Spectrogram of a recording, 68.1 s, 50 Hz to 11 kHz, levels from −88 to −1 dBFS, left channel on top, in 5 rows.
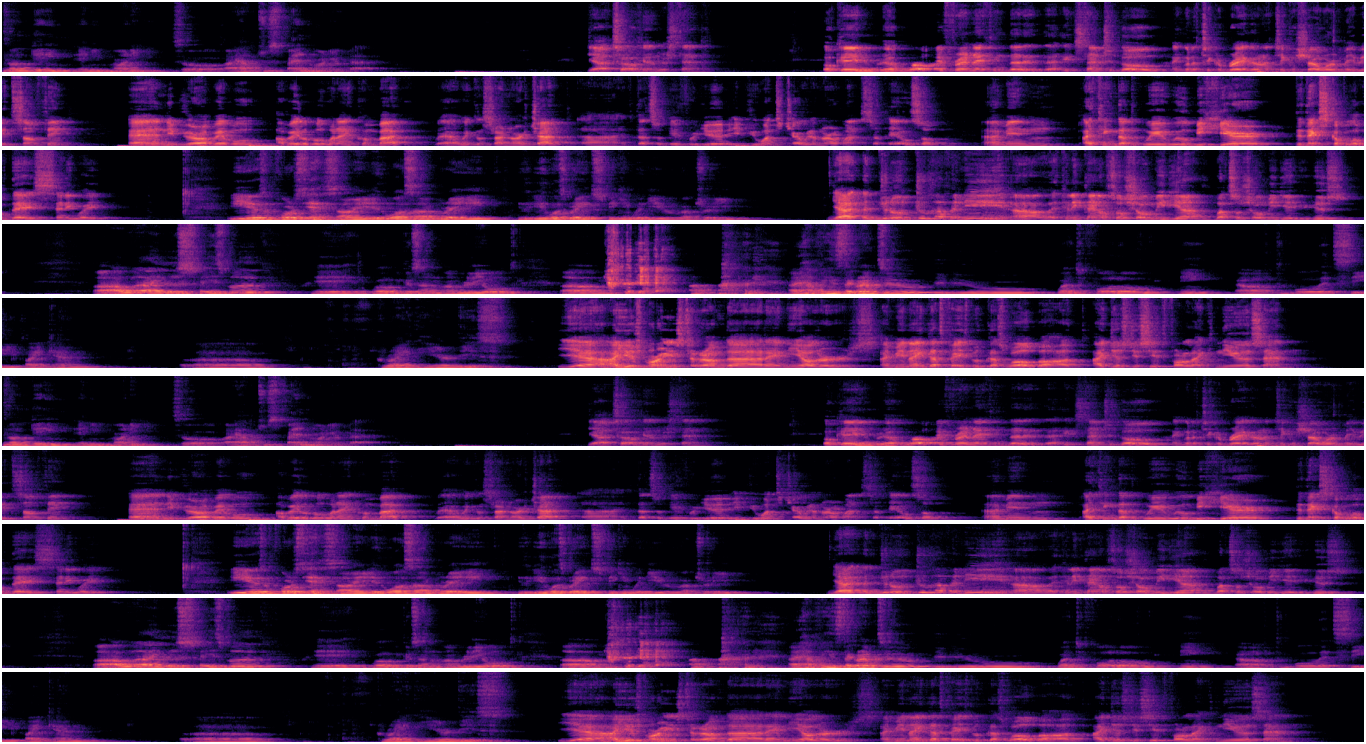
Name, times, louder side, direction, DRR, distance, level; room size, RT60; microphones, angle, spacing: voice 1, 0.0-3.6 8.4-8.8 14.8-14.9 29.0-32.1 32.4-34.5 41.8-43.5 44.0-46.0 46.4-46.9 47.7-52.4 52.6-52.9 53.2-55.3 56.3-57.1 58.2-59.5 60.5-60.8, left 1 dB, 10° right, 4.5 m, -33 dB
voice 2, 5.9-7.1 8.2-14.3 14.9-23.0 23.4-24.2 24.4-28.2 35.5-40.7 46.9-47.6 60.0-67.5, left 4 dB, 85° left, 1.9 m, -32 dB
18.5 x 16.5 x 4.6 m
head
